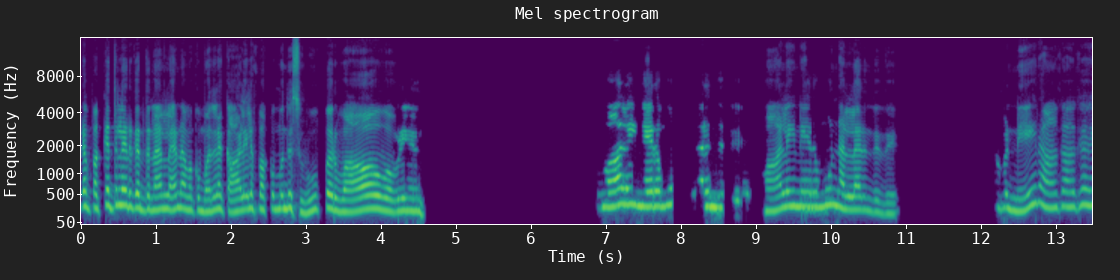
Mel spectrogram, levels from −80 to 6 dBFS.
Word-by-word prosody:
ஏன்னா 280 - +2
பக்கத்தில 300 +4 +2
இருக்கிறதினால, 235 -3 +1
நமக்கு 220 -3 -3
மொதல்ல 225 +5 0
காலையில 215 +6 -1
பாக்கும்போது, 240 +2 -1
சூப்பர் 225 +5 0
வாவ் 225 +4 +3
அப்படிங்குற 205 +1 -2 2.5
மாலை 305 +3 +5 0.2
நேரமும் 280 +2 +3 0.2
நல்லாருந்துது 275 - -1 0.4
மாலை 230 +7 -1
நேரமும் 275 +2 0
நல்லா 230 -2 0
இருந்தது. 190 -6 -9 1.4
அப்ப 255 0 -8 0.2
நேரம் 280 +8 -2
ஆக 260 +2 -6
ஆக 270 +2 -7
240 Hz, 95 wpm, -17 LUFS, 220-275 Hz, 2.5 s, மாலை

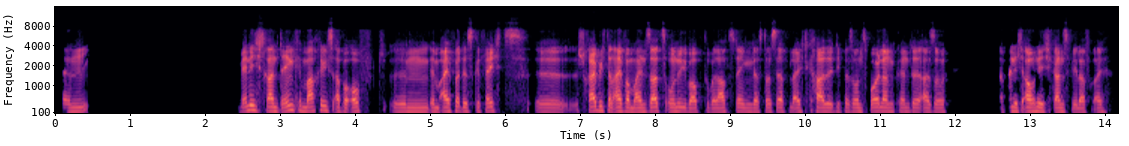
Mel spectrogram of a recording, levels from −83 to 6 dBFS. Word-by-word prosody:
ähm. 130 +1 -3 2.0
Wenn 145 +5 +2
ich 165 -2 +3
dran 140 -1 +4
denke, 155 +5 +2
mach 135 +1 +1
ich's, 160 -3 +1
aber 130 -2 -1
oft 135 +2 -4
im 125 0 -3
im 125 -1 -3
Eifer 135 +2 +3
des 135 -1 -2
Gefechts, 135 +1 -1
äh, 125 -1 -4 0.2
schreibe 145 +2 +5
ich 150 - -5
dann - - +1
einfach 135 0 +5
meinen 120 0 +1
Satz, 140 +2 +4
ohne 135 0 +1
überhaupt 120 -2 -2
drüber 120 -2 -6
nachzudenken, 125 +1 -2
dass 120 -2 -4
das 130 +1 -2
ja 130 - 0
vielleicht 125 -1 -4
grade 130 -4 +3
die 130 - -10
Person 130 0 -5
spoilern 130 0 +2
könnte. 130 +1 -3
Also, 125 0 -3 0.7
da - - -14
bin 135 - 0
ich 130 - -3
auch 135 0 +6
nicht 130 -2 -1
ganz 125 -1 +2
fehlerfrei. 120 0 -5
130 Hz, 180 wpm, -25 LUFS, 125-135 Hz, 2.0 s, auch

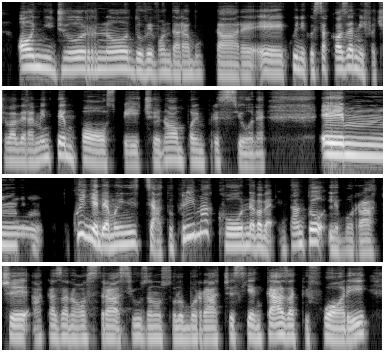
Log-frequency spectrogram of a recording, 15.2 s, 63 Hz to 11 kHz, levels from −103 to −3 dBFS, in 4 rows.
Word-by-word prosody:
ogni 200 -1 +3
giorno 175 +1 -1
dovevo 155 -3 -4
andare 140 -2 -6
a - - -5
buttare, 130 -2 -6
ehm, 145 -2 -1
quindi 185 -5 -3
questa 155 -2 -5
cosa 180 +2 +2
mi 155 - -4
faceva 145 0 -8
veramente 145 +7 -2
un 175 -5 -5
po' 140 -4 0
specie, 125 0 -8
no, 150 +3 -4
un 145 - -6
po' 140 - -6
impressione. 115 -4 -7 0.5
Ehm, 195 -4 +8 0.5
quindi 345 -7 +4
abbiamo 175 -2 +6
iniziato 190 -3 -3
prima 320 +9 0
con 170 0 +1
vabbè 160 -4 0
intanto 180 - +1
le 135 -2 -6
borracce 125 +3 -2
a 125 - -13
casa 140 0 -5
nostra 135 +1 -3
si - - -7
usano 135 -1 -5
solo 130 0 -6
borracce 130 +2 -4
sia 140 +2 -2
in 135 - -6
casa 145 0 +4
che 135 -2 -16
fuori, 130 +4 0
145 Hz, 165 wpm, -23 LUFS, 135-175 Hz, 0.5 s, Ehm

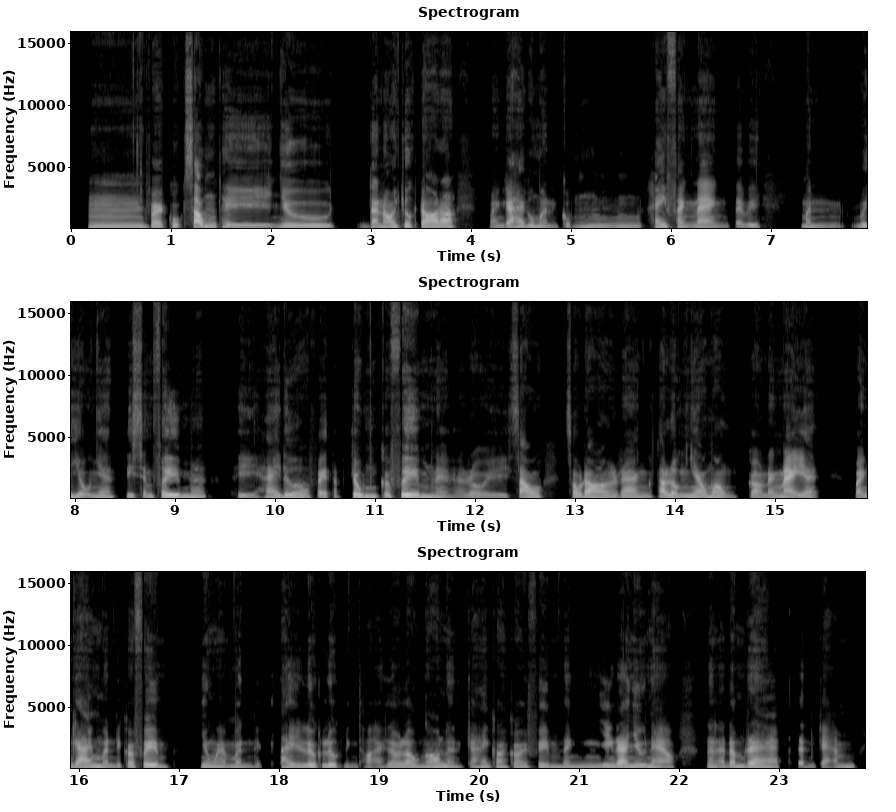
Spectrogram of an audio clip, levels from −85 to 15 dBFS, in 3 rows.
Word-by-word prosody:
Ừm. 150 0 -2 0.2
Về 130 -1 +5
cuộc 125 -2 -5
sống 240 +3 +6
thì 115 - -3
như 140 +2 +1 0.5
đã 115 - -1
nói 145 +6 +2
trước 205 +2 -1
đó 180 +3 +6
đó, 240 +2 +5 0.4
bạn 100 +1 -10
gái 125 +8 +2
của 180 - -1
mình 125 -9 -4
cũng 190 - -7 0.4
hay 205 -1 -1
phàn 110 - -2
nàn, 110 -2 +2
tại - - -6
vì 115 -1 -5 0.4
mình 110 -2 -9
ví 180 +4 -2
dụ 145 -7 0
nha, 155 +4 -3
đi 170 - -2
xem 160 -1 -5
phim 165 +2 +5
á 215 +1 -2 0.3
thì 105 -2 -5
hai 160 +6 -1
đứa 180 +7 +2 0.2
phải - - +1
tập - - -15
trung 180 +1 +4
coi 180 - -2
phim 185 -1 +7
nè, 120 -5 -3
rồi 110 -1 -7
sau 170 +4 +2 0.2
sau 170 -1 0
đó, 195 +4 +5
ờ, 155 -8 -1
ra 165 +3 0 0.2
thảo 155 - +4
luận 155 -4 +1
nhau, 175 -2 +1
đúng 185 - -1
hông? 160 -6 0
Còn 115 +1 -2
đằng 130 +3 -2
này 130 -1 +7
á, - - -1 0.4
bạn 115 +2 +1
gái 160 +10 +4
của 225 - 0
mình 135 -9 -2
thì 125 - -7
coi 155 +5 -2
phim 175 +1 +5 0.4
nhưng 160 -1 -2
mà 140 -3 -3
mình 120 -2 -6
thì 110 - -14 0.2
tay 140 0 -1
lướt, 155 +7 0
lướt 185 +4 +1
điện 110 - -15
thoại, 105 +2 -8
lâu 140 +1 -2
lâu 150 -1 0
ngó 175 +7 -1
lên 155 -10 -3
cái, 170 +11 -6
coi 150 -2 -4
coi 135 -1 -4
phim 135 +1 -4
đang 145 -1 -5
diễn 140 +4 -1
ra 165 -1 +7
như 155 +1 0
nào. 125 -11 -1 0.3
Nên 135 -2 -4
là 100 - -5
đâm 150 +4 -1
ra 165 +1 +4
á, 215 +2 -3 0.2
tình 110 -2 -7
cảm 140 - -7
150 Hz, 225 wpm, -25 LUFS, 120-170 Hz, 0.5 s, phim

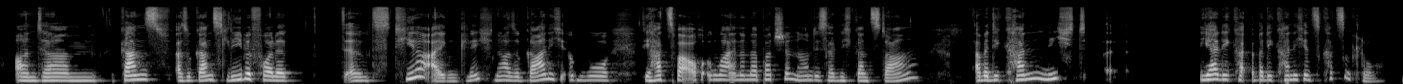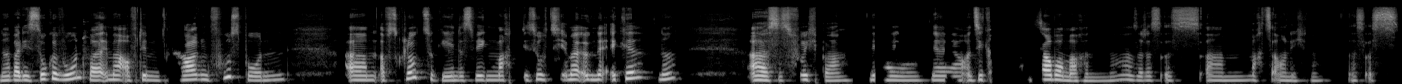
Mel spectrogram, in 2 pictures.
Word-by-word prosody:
und, 175 -1 +2
ähm, 175 0 +1
ganz 220 +2 +5
also, 175 0 -1
ganz 190 +2 +2
liebevolle 195 -4 +3 0.4
t - - -4
äh, 175 0 0
ts 175 - -2
Tier 325 +8 +3
eigentlich, 180 - -2
ne? 195 0 -3
Also, 180 -2 -2
gar 175 +4 +3
nicht 240 -4 -3
irgendwo 195 -1 -3 0.3
die 185 -2 +2
hat 210 0 +2
zwar - - +5
auch - - 0
irgendwo 215 +1 0
einen 210 +1 0
an 215 - -3
der 215 - +1
Patsche, 225 +3 -1
ne, 205 -5 -3
und 200 - -4
die - - -2
ist 185 - -3
halt 175 -1 -2
nicht 175 0 -5
ganz 170 0 +1
da, 160 +9 -1 0.6
aber 190 +1 +4
die 200 0 -2
kann 235 +7 +2
nicht, 260 +3 -1 0.2
äh - - -12 1.0
ja, 230 +2 +7
die 220 -1 0
ka 205 -2 -2
aber 195 0 -2
die 200 - -3
kann 210 +2 -3
nicht 220 +1 -2
ins 220 +1 -3
Katzenklo, 195 - -7 0.2
ne? 190 +1 -1
Weil 200 - +6
die's 195 -2 +3
so 240 0 +5
gewohnt 255 +4 +3
war, 195 -1 +5
immer 215 -1 +2
auf 210 - -3
dem 195 -3 -1 0.2
kargen 220 +1 +4
Fußboden, 215 - -2 0.6
ähm, 200 0 +3
aufs 195 -1 -3
Klo 280 +4 +4
zu 295 -8 -5
gehen, 185 +1 -2
deswegen 200 +2 -1
macht 200 0 -3
die 205 - -5
sucht 230 +1 -2
sich - - -3
immer 225 +1 +3
irgend 215 +1 +1
'ne 225 - -1
Ecke, 280 +7 +2
ne? 240 +4 0 0.7
Ah, 205 -1 +7
es 195 0 +3
ist 185 - -2
furchtbar. 185 -4 -2 0.2
Ja, 210 - -3 0.2
ja. 190 - -2 0.4
Ja, - - -1
ja. - - -5
Und 190 - -3
sie 215 - +2
kann - - -13 0.3
nicht - - -21
sauber 220 -2 +7
machen, 170 -1 -3
ne? 180 +2 -8
Also, 200 -4 -5
das 190 0 -6
ist 185 0 -5
ähm, 185 0 -5
macht 195 0 -9
sie - - -3
auch 185 - -4
nicht, 175 0 -10
ne? 175 +1 -12 0.2
Das 185 0 -9
ist - - -2
200 Hz, 210 wpm, -22 LUFS, 185-220 Hz, 1.0 s, ja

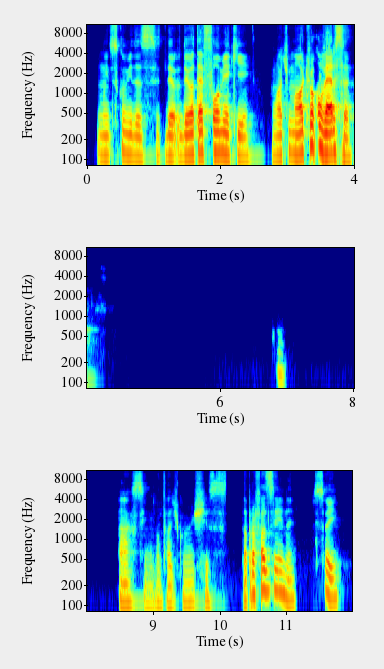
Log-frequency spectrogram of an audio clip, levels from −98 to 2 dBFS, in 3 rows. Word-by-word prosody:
Muitas 115 -1 -9
comidas. 115 -3 -7
Deu 115 -1 -2
deu 120 +2 +3
até 130 +2 +4
fome 130 -1 +1
aqui. 115 -2 -5 0.3
Uma 115 0 -7
ótima 115 +2 -5
uma 120 - +1
ótima 165 +6 +4
conversa. 125 -8 +6 2.8
Hum. 135 -3 -19 1.5
Ah, 110 -1 -7
sim, 105 -2 -16
vontade 105 -2 -13
de - - -22
comer 110 0 -14
X. 110 +1 -15 0.2
Dá - - -7
pra 150 +4 -2
fazer, 170 +1 -2
né. 125 -4 -9 0.3
Isso 165 - -11
aí. 130 -1 -5
120 Hz, 125 wpm, -20 LUFS, 110-130 Hz, 2.8 s, conversa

